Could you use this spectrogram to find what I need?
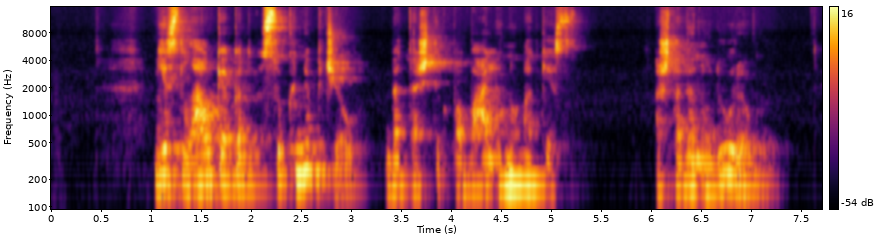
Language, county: Lithuanian, Tauragė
